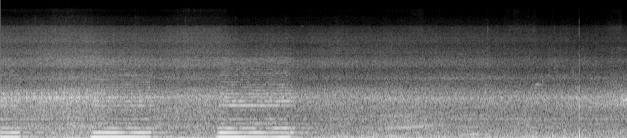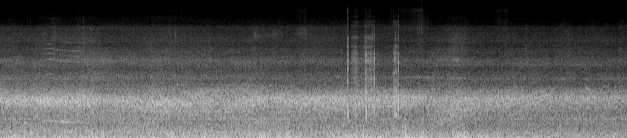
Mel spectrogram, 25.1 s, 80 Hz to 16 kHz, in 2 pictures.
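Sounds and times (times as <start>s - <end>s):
ship's horn: 0.0s - 8.6s
steady low rumble: 0.0s - 25.0s.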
